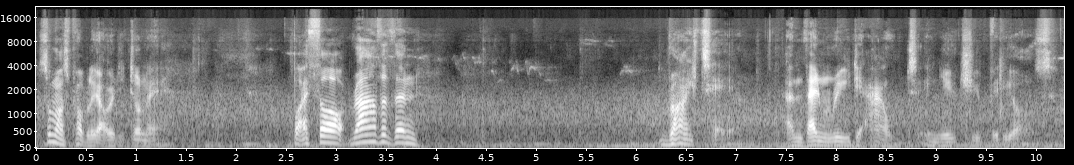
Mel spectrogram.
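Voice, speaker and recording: A man's voice: fairly low pitch, sing-song, unhurried, pauses often. A man chatting casually as he walks, vlogging and thinking aloud in short, rambling phrases. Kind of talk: casual chat while walking outdoors. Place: outdoors on a walk near motorway and lake. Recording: outdoor noise, traffic and ambience.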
